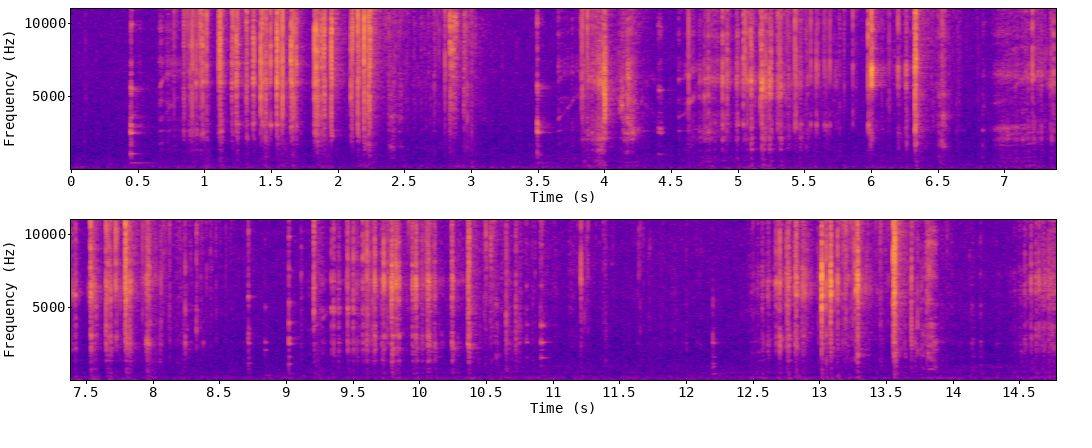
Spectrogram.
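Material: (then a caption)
Soap. A dry, solid cream bar soap with a blue painted coat is held in the hand and cut and shaved with a metal knife blade. Bursts of crisp, bright scraping and crackling come in uneven clusters, with many short, sharp snaps and almost no low end.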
